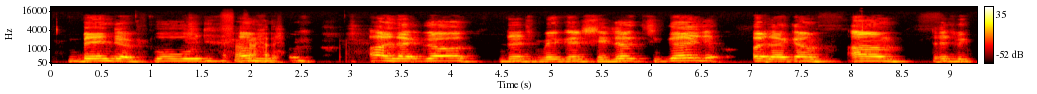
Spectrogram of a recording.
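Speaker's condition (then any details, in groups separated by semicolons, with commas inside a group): Cerebral palsy; from birth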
